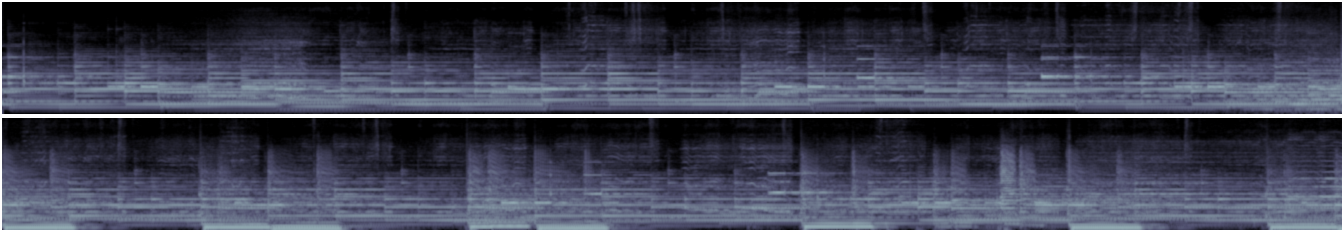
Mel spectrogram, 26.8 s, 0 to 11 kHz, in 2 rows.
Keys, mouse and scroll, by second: 0.1-1.4 drag, 7.5 n, 9.3 click, 12.4 middle click, 12.7 scroll up 1, 12.8-13.3 scroll down 2, 13.3-13.7 middle drag, 13.7 scroll up 1, 13.8-14.9 scroll down 3, 14.9 n, 15.7 click, 16.2 shift+click, 16.7-17.7 middle drag, 17.9-18.4 shift+middle drag, 18.7 n, 20.1 click, 22.0 click, 23.4-25.7 drag, 26.1-26.8 drag.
